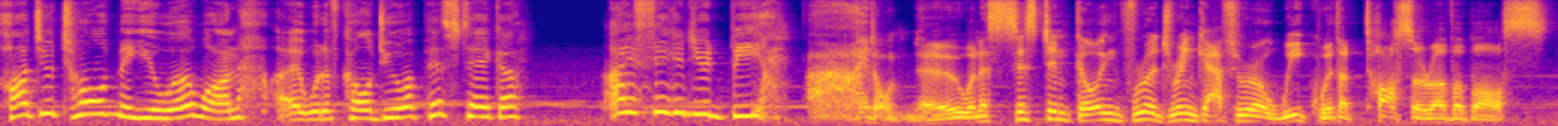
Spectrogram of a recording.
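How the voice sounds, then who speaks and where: Cheeky married man, lively swooping voice. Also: high voice, normal speed, a little hiss or hum. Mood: teasing. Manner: teasing, informal, British-style slang. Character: cheeky, moody married man, musing about his wife. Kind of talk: visual novel game voice acting. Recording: music behind the voice. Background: music.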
